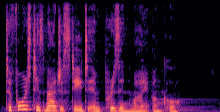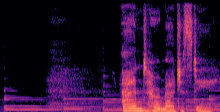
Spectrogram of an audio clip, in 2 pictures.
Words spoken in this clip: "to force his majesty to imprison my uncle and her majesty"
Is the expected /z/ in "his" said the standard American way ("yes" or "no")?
yes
